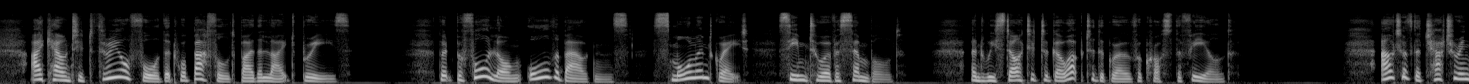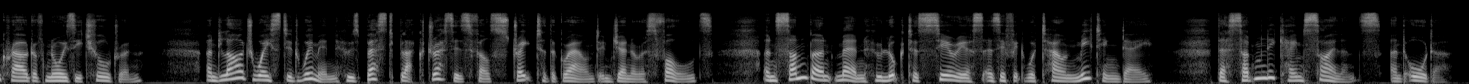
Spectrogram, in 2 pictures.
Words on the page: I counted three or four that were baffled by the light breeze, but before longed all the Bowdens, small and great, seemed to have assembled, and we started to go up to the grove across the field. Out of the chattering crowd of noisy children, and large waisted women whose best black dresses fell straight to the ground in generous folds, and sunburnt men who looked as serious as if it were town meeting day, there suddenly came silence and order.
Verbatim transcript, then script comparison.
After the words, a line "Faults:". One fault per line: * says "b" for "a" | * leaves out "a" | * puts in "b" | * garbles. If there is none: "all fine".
I counted three or four that were baffled by the light breeze, but before long all the Bowdens, small and great, seemed to have assembled, and we started to go up to the grove across the field. Out of the chattering crowd of noisy children, and large waisted women whose best black dresses fell straight to the ground in generous folds, and sunburnt men who looked as serious as if it were town meeting day, there suddenly came silence and order.
Faults:
* says "long" for "longed"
